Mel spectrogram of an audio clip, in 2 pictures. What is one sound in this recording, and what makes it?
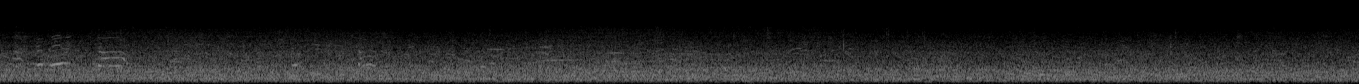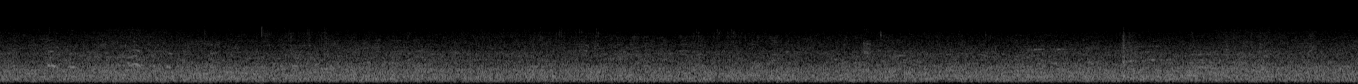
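A large crowd chatters steadily outdoors.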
